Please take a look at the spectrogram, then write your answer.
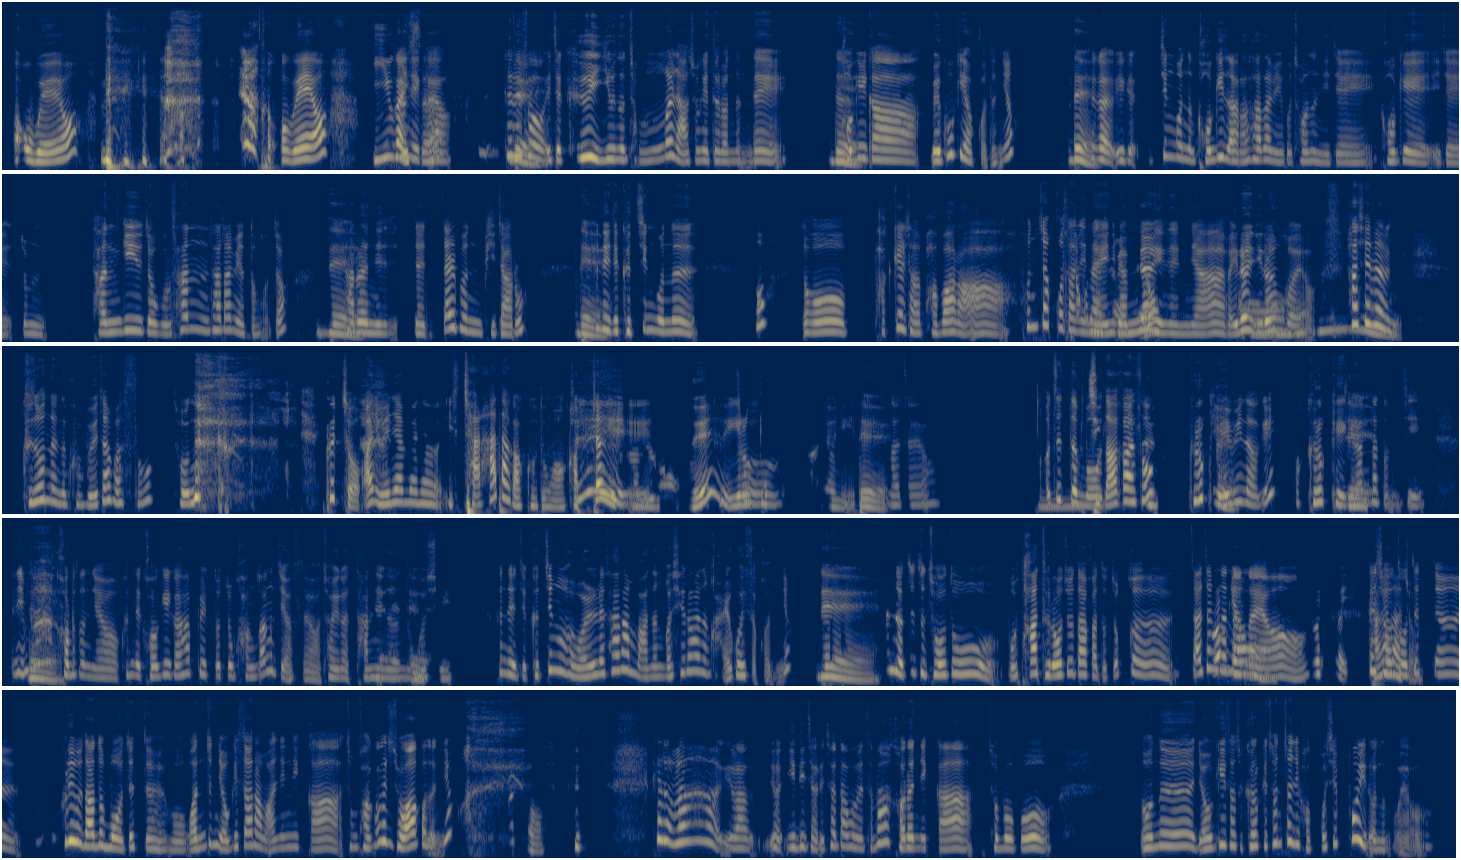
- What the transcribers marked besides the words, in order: laughing while speaking: "네"; laugh; other background noise; laugh; laughing while speaking: "저는"; laugh; lip smack; laugh
- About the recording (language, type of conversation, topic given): Korean, advice, 전 애인과 헤어진 뒤 감정적 경계를 세우며 건강한 관계를 어떻게 시작할 수 있을까요?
